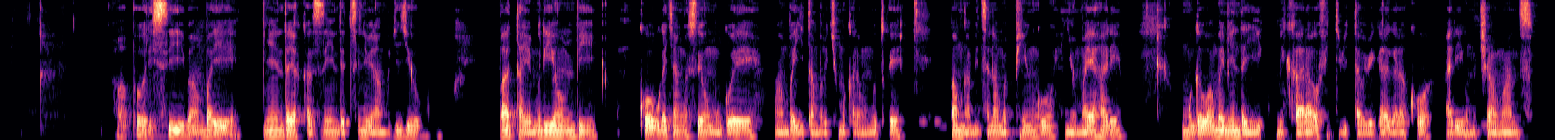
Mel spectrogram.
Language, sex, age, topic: Kinyarwanda, male, 18-24, government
